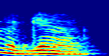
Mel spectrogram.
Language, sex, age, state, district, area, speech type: Odia, male, 30-45, Odisha, Puri, urban, conversation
